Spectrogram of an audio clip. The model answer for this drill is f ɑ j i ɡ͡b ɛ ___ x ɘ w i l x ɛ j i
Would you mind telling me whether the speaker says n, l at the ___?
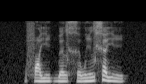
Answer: l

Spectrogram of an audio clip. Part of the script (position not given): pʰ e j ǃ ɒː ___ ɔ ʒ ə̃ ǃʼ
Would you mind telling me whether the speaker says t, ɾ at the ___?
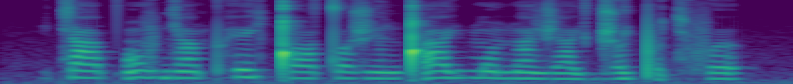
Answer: t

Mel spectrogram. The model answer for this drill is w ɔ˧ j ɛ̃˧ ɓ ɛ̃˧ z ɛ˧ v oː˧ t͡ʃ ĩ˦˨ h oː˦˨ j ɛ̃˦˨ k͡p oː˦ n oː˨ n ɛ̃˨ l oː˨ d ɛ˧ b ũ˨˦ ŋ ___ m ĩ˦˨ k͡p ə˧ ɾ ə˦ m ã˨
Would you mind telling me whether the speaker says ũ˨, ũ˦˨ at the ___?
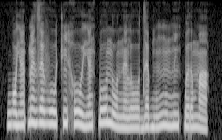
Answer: ũ˦˨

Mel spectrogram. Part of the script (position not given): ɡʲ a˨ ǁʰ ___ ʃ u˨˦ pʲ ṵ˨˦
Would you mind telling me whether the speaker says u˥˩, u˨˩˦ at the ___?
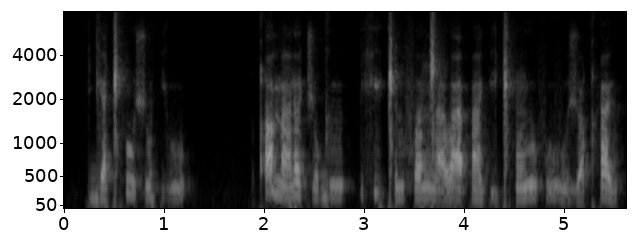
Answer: u˥˩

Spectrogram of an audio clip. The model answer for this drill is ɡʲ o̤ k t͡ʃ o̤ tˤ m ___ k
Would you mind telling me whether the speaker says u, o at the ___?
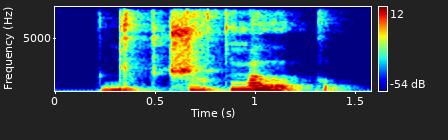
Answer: o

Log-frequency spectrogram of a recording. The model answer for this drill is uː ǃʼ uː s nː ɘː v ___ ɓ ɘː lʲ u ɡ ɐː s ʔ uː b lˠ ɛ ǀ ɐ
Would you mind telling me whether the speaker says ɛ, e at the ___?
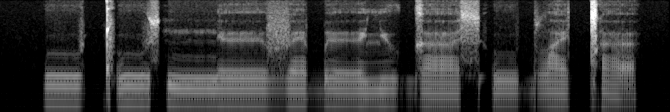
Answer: ɛ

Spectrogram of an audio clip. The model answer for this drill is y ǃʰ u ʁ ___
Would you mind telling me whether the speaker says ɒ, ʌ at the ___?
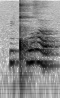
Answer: ʌ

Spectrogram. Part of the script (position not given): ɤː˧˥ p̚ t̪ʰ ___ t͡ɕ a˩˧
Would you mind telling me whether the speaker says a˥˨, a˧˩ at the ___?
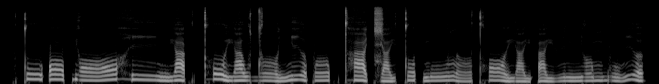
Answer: a˥˨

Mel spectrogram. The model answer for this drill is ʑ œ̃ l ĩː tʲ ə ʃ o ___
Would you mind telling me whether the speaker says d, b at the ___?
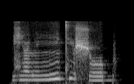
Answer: b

